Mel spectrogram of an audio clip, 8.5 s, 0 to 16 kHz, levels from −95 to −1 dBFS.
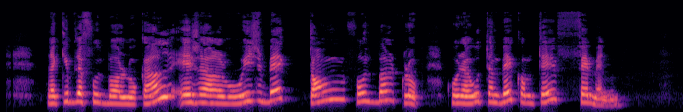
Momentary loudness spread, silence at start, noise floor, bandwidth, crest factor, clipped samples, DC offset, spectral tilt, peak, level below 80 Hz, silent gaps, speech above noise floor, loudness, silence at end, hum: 8 LU; 0.6 s; -78 dBFS; 11 kHz; 18 dB; under 0.1%; under 0.1%; -6.5 dB/octave; -12 dBFS; -88 dBFS; none; 49 dB; -30 LUFS; 0.85 s; none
